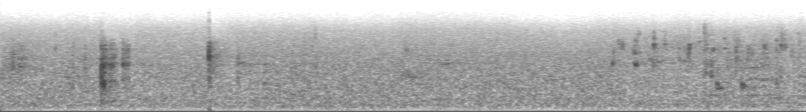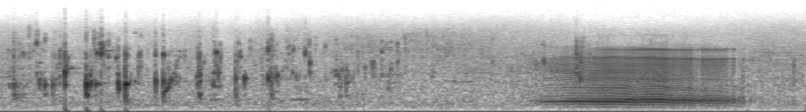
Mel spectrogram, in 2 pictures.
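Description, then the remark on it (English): A fizzy drink is poured: a couple of sharp clicks, then crackling, bubbly fizz, ending with a rising gurgling tone as the glass fills. No one speaks. “Fizzy.”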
